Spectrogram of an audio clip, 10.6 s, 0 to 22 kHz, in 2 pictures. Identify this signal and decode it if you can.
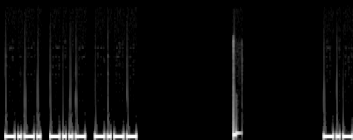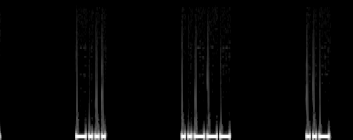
Morse code, heard as a keyed tone, about 25 wpm, spaced as for 10 wpm, 700 Hz. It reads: CXY KB2U
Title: USA Call Signs - 6 Characters - 8x Character Spacing - 25wpm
